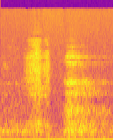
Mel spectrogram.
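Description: A deep breath, heard as two soft, breathy bursts of air separated by a short pause, faint and alone.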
